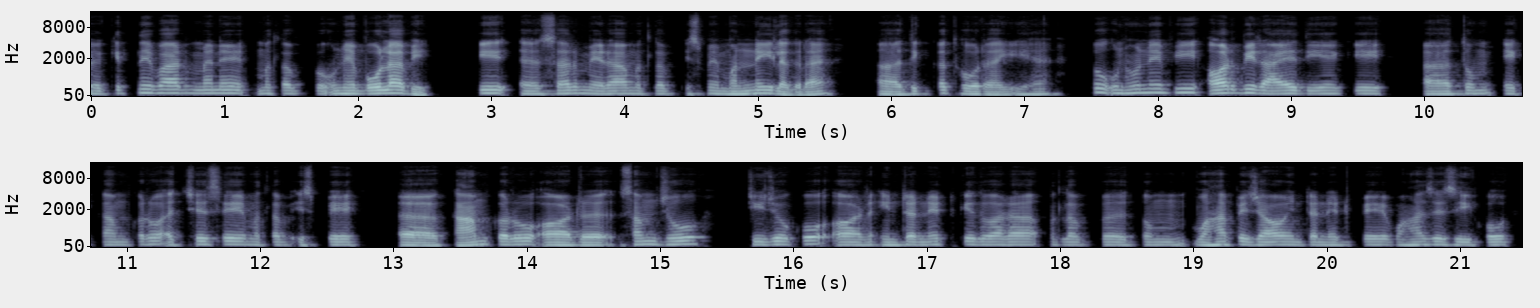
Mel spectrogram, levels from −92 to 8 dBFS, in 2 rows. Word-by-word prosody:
कितनी 160 +4 -1
बार 155 0 +3
मैंने 145 0 0
मतलब 130 0 -4 0.2
उन्हें 130 0 +2
बोला 140 +3 +7
भी 105 -7 +1 0.4
कि 150 0 +4 0.2
अ, 120 -1 +1
सर 130 +4 0
मेरा 125 -2 +1
मतलब 125 -1 -5
इसमें 120 +3 -5
मन 115 -1 +1
नहीं 140 +3 +3
लग 105 -4 +2
रहा 105 +1 +2
है 120 +1 -3 0.3
अ, 110 -1 +2
दिक्कत 125 +5 -4
हो 115 -2 +2
रही 100 +2 -1
है। 110 +1 -3 0.3
तो 180 - +1
उन्होंने 160 +4 +1
भी 175 0 +2
और 150 +3 +7
भी 165 - +7
राय 130 0 +4
दिएँ 130 0 -2
कि 130 0 -3 0.4
अ, 115 +1 +2
तुम 135 0 -3
एक 125 -1 -2
काम 125 -1 -3
करो 135 +4 -2
अच्छे 135 +1 -1
से 135 0 +1
मतलब 125 -1 -6
इस 115 0 -3
पे 125 -1 +1
अ, - - -10 0.3
काम 110 +2 +3
करो 135 +1 +3
और 115 -1 +3
समझो 135 +3 0 0.5
चीज़ों 130 +1 0
को 150 +3 +1
और 120 -1 0
इंटरनेट 125 +2 -1
के 135 -1 +1
द्वारा 125 0 +1 0.2
मतलब 125 0 -5
अ, 120 -1 0
तुम 120 -1 -5
वहाँ 120 +2 +2
पे 135 -2 +1
जाओ 125 +1 +3
इंटरनेट 120 -1 -3
पे, 125 0 -1
वहाँ 120 +1 -3
से 130 0 0
सीखो 120 0 -1
125 Hz, 175 wpm, -25 LUFS, 120-135 Hz, 0.5 s, बोला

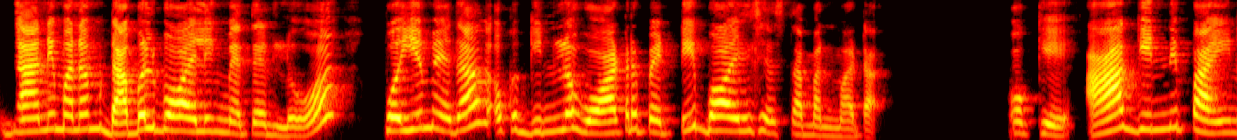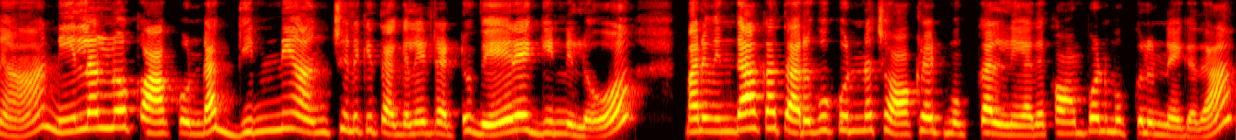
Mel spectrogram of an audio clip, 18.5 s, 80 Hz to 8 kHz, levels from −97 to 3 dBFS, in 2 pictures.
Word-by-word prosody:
దాన్ని 280 +4 +7
మనం 310 +1 +3 0.2
double 310 +10 +7
boiling 275 -2 +3
మెథడ్‌లో 205 -5 -5 0.6
పొయ్యి 290 +3 +5
మీద 285 0 -1 0.3
ఒక 295 +2 -7
గిన్నెలో 270 +5 -2 0.2
వాటర్ 245 +7 +3
పెట్టి 250 +3 -3 0.2
బాయిల్ 285 -1 +4
చేస్తామన్నమాట. 205 -9 -8 1.2
ఓకే. 235 -3 -5 0.4
ఆ - - +13 0.2
గిన్నె 320 +2 -1
పైన 250 -3 +3 0.4
నీళ్ళల్లో 335 +6 -1 0.2
కాకుండా 235 0 +1 0.2
గిన్నె 290 +6 -7
అంచులకి 280 +4 -8
తగిలేటట్టు 225 +2 -5
వేరే 255 +8 +3
గిన్నెలో 240 - -7 0.7
మనం 275 +1 +1
ఇందాక 335 +4 +2
తరుగుకున్న 285 +4 -3
చాక్లేట్ 245 +3 -2
ముక్కల్ని 215 -2 -4
అదే 210 - -7
కాంపౌండ్ 240 +4 -4
ముక్కలున్నాయి 225 -8 -7
కదా! 165 +2 -5
255 Hz, 105 wpm, -23 LUFS, 230-290 Hz, 1.2 s, ఆ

